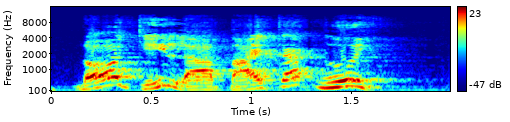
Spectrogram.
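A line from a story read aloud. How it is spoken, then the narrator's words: Sudden shout. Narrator (Vietnamese): Thình lình Chí Tôn hét lên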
